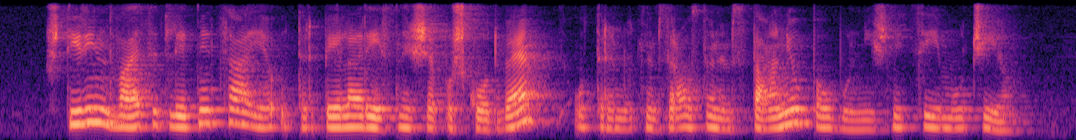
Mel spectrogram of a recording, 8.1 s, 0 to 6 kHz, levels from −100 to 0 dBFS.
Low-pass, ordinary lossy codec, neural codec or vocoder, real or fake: 5.4 kHz; none; none; real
